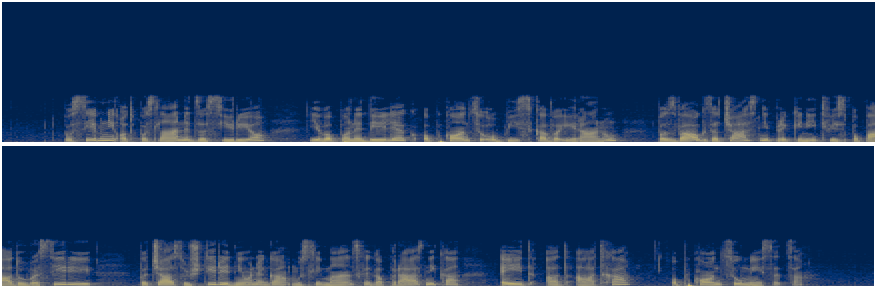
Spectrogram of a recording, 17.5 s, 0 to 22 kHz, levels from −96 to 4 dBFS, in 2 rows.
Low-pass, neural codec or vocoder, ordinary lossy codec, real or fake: 7.2 kHz; codec, 16 kHz, 16 kbps, FreqCodec, larger model; none; fake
